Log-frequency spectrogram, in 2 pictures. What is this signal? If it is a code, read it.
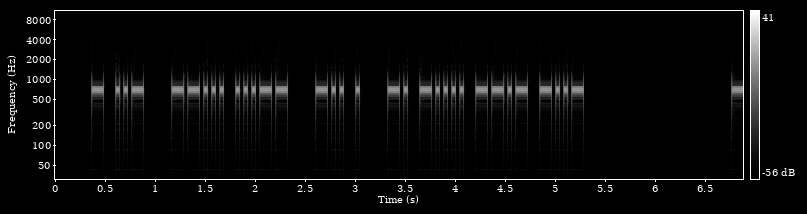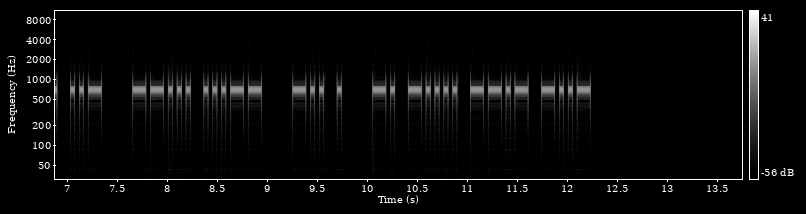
Morse code, heard as a keyed tone, about 30 wpm, 700 Hz. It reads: TU 73 DE N6QX TU 73 DE N6QX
